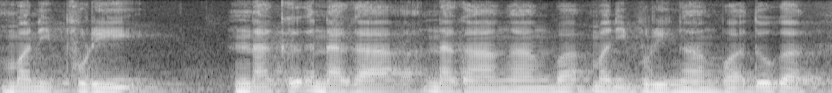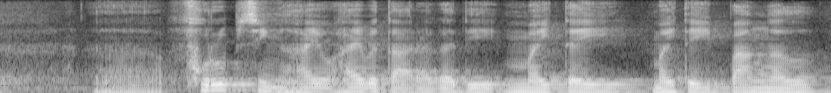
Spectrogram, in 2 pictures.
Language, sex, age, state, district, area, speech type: Manipuri, male, 30-45, Manipur, Thoubal, rural, spontaneous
